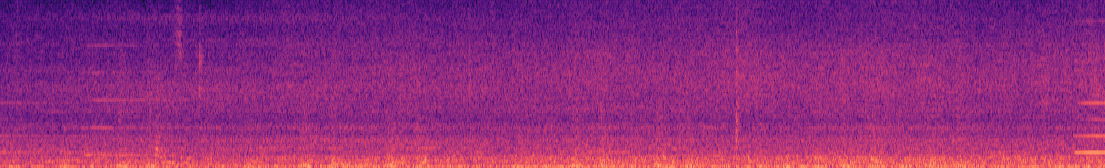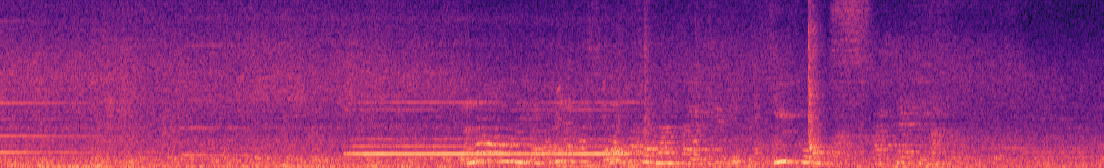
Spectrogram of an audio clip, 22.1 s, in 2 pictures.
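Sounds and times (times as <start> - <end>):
electric train whine: 0.0 - 22.0
train wheels rumbling on rails: 0.0 - 22.0.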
